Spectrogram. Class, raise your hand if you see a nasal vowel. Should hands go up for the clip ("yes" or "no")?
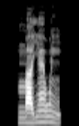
yes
